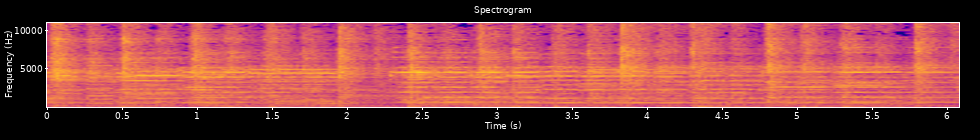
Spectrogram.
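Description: Live rock music from a string-led student ensemble: violins and cello over acoustic guitar, with a steady drum-kit beat.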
